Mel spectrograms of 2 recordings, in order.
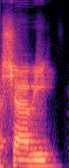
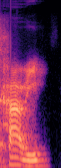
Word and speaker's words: Xabi: y también aquí tenemos al futbolista xabi que sabe no es javi no porque viene del catalán que aún usa este sonido y una historia breve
